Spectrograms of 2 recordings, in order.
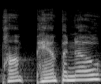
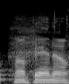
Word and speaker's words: Pompano: They can't even pronounce pompo correctly. They're like pomp pampo. Pompano pompano.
